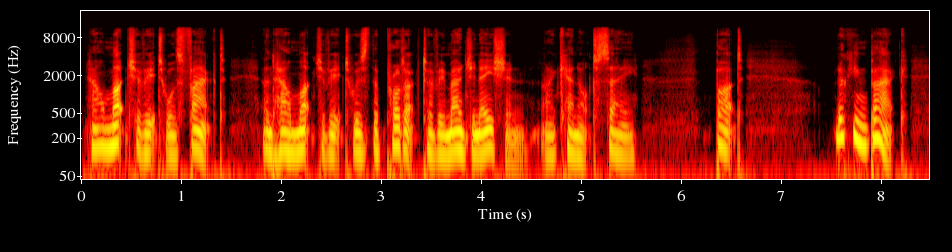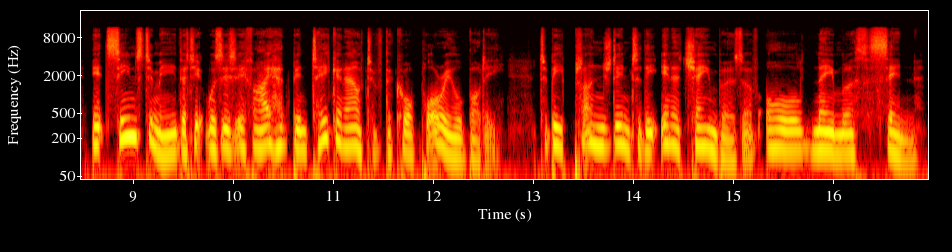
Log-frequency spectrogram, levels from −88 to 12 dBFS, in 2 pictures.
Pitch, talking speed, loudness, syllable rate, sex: 130 Hz, 180 wpm, -22 LUFS, 5.0 syllables/s, male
